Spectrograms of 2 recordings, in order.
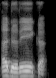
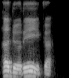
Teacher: Imam Alkisai juga mengimalahkan fathah ro dan alif yang ada pada kalimat adroka. Adroka semua dalam ee semua lafaz adroka di dalam Al-Qur'an ya.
